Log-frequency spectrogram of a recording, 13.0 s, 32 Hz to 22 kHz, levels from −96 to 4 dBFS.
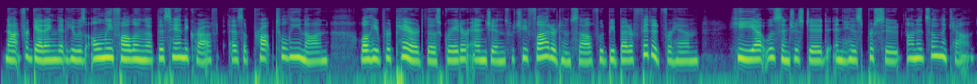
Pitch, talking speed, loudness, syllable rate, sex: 220 Hz, 200 wpm, -18 LUFS, 5.6 syllables/s, female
